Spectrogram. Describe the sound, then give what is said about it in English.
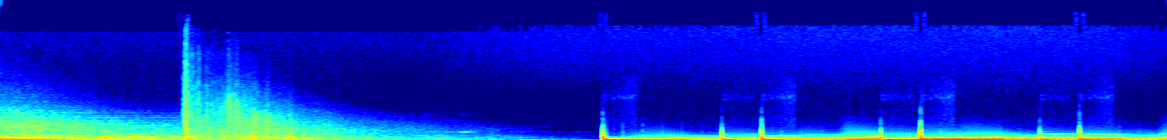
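A single sharp gunshot from a pistol drawn from a coat pocket, followed by a long ringing decay that fades out before music with punchy percussive hits comes in. “He drew his gun from his coat pocket and just as Martha turned, he fired.”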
